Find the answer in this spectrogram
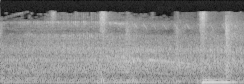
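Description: Street traffic: a car passing close by, its engine running with a steady low hum over road noise.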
